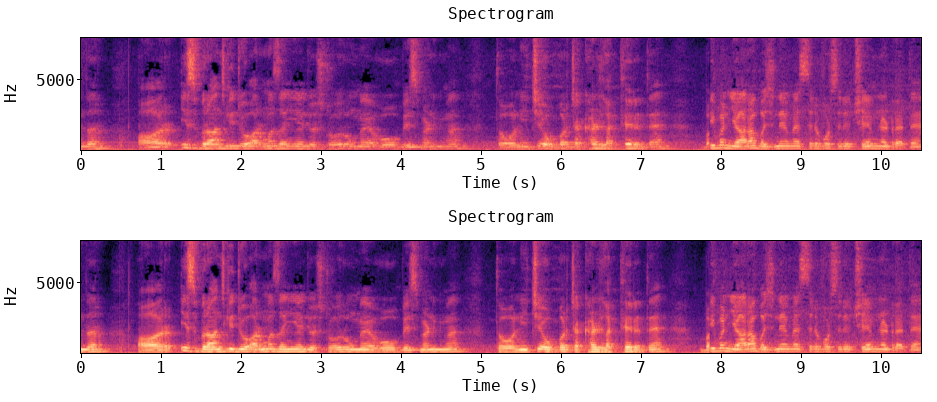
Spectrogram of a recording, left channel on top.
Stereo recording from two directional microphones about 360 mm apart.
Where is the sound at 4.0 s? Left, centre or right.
Centre.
